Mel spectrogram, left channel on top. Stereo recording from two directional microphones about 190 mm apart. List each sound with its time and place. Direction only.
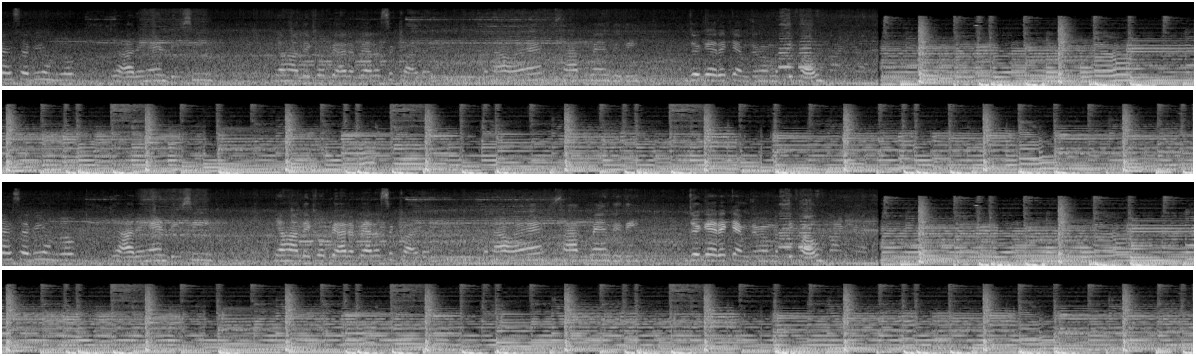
6.9 s speech: 25° left (ahead or behind)
8.9 s music: centre (ahead or behind)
